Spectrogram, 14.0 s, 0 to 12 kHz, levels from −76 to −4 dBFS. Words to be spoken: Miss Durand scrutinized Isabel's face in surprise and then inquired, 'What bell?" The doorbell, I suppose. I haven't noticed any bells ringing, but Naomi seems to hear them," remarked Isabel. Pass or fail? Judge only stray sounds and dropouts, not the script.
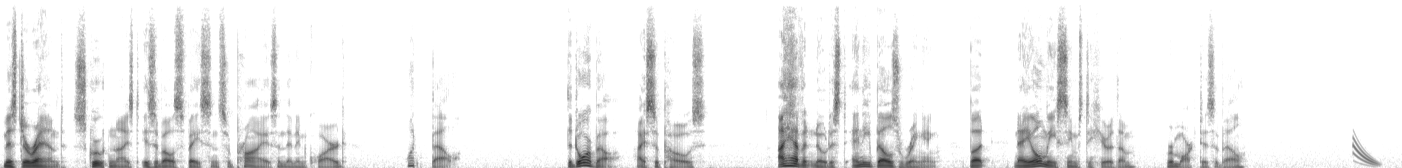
fail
